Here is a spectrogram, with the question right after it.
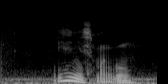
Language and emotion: Russian, sad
